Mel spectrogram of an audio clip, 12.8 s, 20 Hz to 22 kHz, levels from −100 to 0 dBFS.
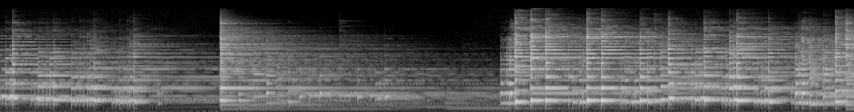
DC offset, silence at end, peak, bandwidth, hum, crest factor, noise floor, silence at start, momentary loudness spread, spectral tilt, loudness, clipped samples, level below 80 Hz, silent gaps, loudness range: under 0.1%; 0 s; -4 dBFS; 15.5 kHz; none; 22 dB; -50 dBFS; 0 s; 19 LU; 0.5 dB/octave; -24 LUFS; under 0.1%; -78 dBFS; none; 14 LU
